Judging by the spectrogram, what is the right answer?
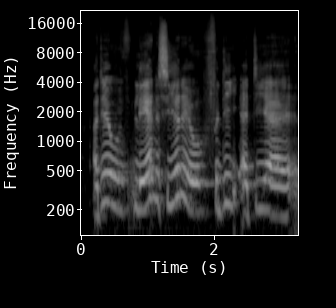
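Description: Using a plain, everyday voice, a woman speaks at a medium pitch with ordinary pitch variation. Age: 40s. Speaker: journalist and psychotherapist. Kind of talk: interview. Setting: office.

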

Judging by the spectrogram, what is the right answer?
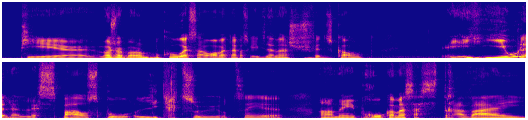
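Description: A man with an ordinary speaking voice, fairly high pitch, lively intonation and a fairly slow pace, in a very clean recording with a silent background. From Quebec, Laurentides. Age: 40s. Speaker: storyteller. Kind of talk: casual chat.

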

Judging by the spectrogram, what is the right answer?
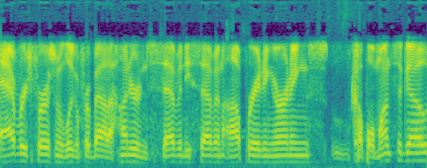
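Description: A man speaks with a plain, everyday voice at medium pitch. His pace is moderate. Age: 40s. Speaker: market strategist. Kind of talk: interview conversation.

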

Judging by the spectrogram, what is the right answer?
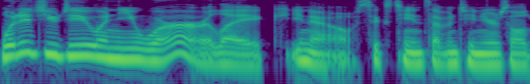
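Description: Speaking with an American accent, a woman uses a very deep, low pitch and very wide pitch swings at a fairly quick pace, in a dry, close sound with no echo. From New York City. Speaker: podcast host, record label president. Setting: studio.

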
